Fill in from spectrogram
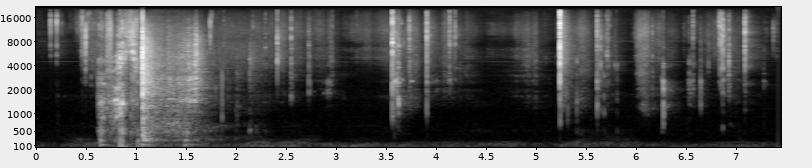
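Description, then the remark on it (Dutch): Scissors cut into crinkly plastic packaging on a small bottle: a loud rustling crunch near the start, then scattered, quieter snips and crackles spread over the remaining seconds. “Mijn schaar werkt ook niet.”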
